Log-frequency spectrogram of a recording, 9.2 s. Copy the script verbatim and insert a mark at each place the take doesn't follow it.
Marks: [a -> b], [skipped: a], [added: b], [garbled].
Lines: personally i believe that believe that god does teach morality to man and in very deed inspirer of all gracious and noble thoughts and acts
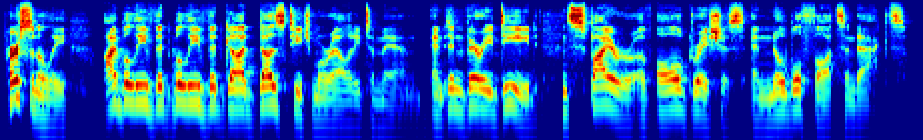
personally i believe that believe that god does teach morality to man and in very deed inspirer of all gracious and noble thoughts and acts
